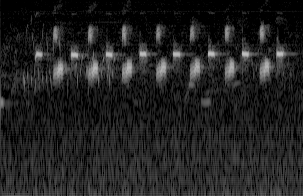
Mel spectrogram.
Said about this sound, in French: Ça, c'est une mésange bleue.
